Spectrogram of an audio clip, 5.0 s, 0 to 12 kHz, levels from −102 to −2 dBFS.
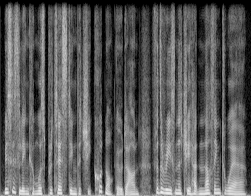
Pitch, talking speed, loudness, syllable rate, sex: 175 Hz, 225 wpm, -18 LUFS, 5.3 syllables/s, female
